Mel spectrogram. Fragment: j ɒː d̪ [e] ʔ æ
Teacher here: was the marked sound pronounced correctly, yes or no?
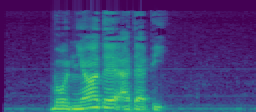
yes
